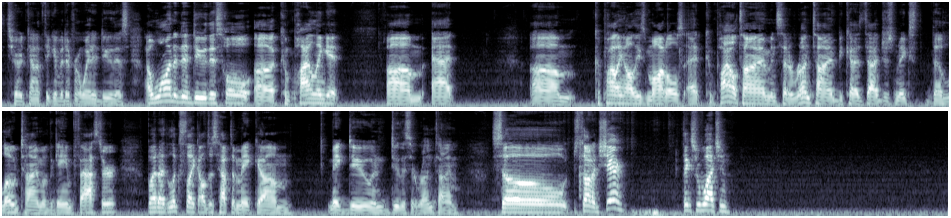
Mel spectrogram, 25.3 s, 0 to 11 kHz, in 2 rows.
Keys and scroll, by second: 4.7-9.0 typing, 11.5-14.4 typing, 15.6 j.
